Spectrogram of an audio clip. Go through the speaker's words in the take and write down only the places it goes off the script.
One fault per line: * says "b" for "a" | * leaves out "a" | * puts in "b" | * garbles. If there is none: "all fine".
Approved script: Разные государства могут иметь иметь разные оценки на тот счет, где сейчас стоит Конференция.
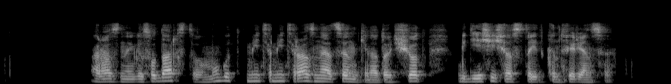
all fine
